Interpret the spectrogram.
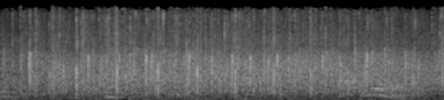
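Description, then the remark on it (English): Steady applause from an audience celebrating that three people accepted Jesus Christ, a dense wash of many hands clapping at an even loudness throughout, with faint murmuring voices mixed in underneath. “And all three of them, yeah, you can clap for it.”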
